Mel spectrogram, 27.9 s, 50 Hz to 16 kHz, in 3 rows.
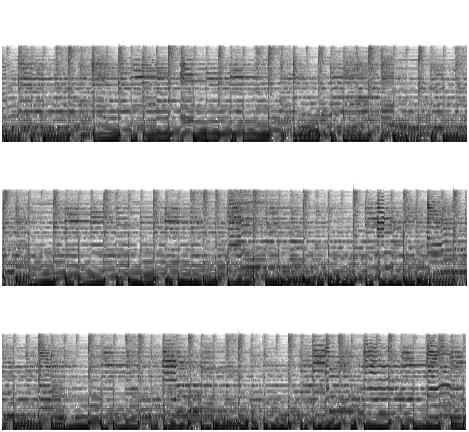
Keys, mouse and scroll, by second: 0.0 click, 0.2 click, 0.7 click, 0.8 click, 1.9 click, 2.8 click, 3.0 click, 3.1 click, 3.3 double click, 3.5 double click, 3.6 double click, 3.7 double click, 3.9 double click, 4.1 double click, 4.3 double click, 4.5 double click, 4.6 double click, 6.1 click, 7.4 click, 7.6 click, 7.9 click, 8.1 click, 8.3 click, 8.7 click, 8.9 click, 9.0 click, 9.4 click, 9.5 click, 9.8 click, 10.1 click, 10.2 click, 10.4 click, 10.5 double click, 10.8 double click, 10.9 double click, 11.2 double click, 11.3 double click, 11.5 double click, 11.7 double click, 14.0 click, 14.6 click, 14.8 click, 15.1 click, 15.7 click, 16.4 click, 16.5 click, 16.7 click, 16.8 double click, 17.2 double click, 19.3 click, 19.7 click, 20.0 click, 20.6 click, 21.1 click, 21.2 click, 21.4 click, 22.1 click, 22.2 click, 22.5 click, 22.7 double click, 23.0 double click, 23.1 double click, 23.3 double click, 23.4 double click, 24.0 double click, 24.0 double click, 24.2 double click, 24.4 double click, 24.6 double click, 24.8 double click, 25.0 double click, 25.2 double click, 25.5 double click, 25.6 double click, 25.7 double click, 26.2 click, 26.3 click, 26.4 click, 26.5 double click, 26.7 double click, 26.9 double click, 27.1 double click, 27.2 double click, 27.5 double click, 27.6 double click.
